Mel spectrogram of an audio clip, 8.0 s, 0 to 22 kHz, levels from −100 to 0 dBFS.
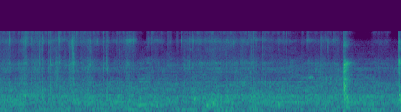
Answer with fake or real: fake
